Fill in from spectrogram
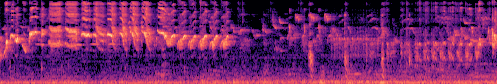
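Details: Tamed captive Chinese hwamei with a forest-style voice, singing in its cage: a loud, rapid run of varied whistles and slurred phrases, mostly high-pitched, over a low background hum.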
